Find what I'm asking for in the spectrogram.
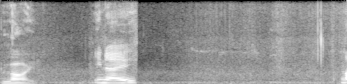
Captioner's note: none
